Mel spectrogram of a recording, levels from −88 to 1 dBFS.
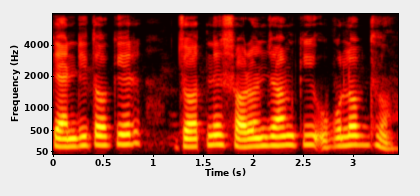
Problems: none marked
